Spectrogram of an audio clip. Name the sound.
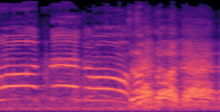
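protesters chanting slogans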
